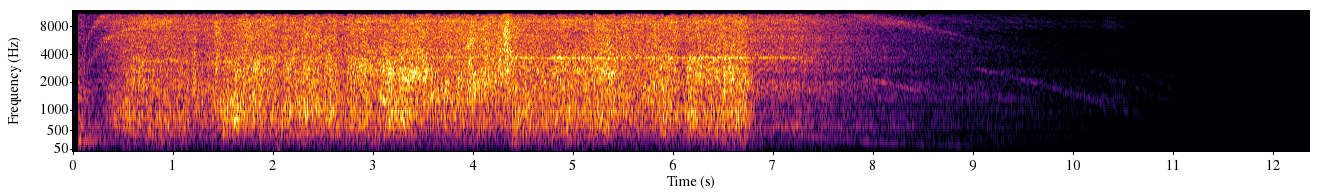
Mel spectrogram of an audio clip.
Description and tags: Hand Dryer 6 (hand movement)
Recording of a Hand-dryer. Recorded with a Zoom H5. Part of a pack
Bathroom, Dryer, Hand, Vacuum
